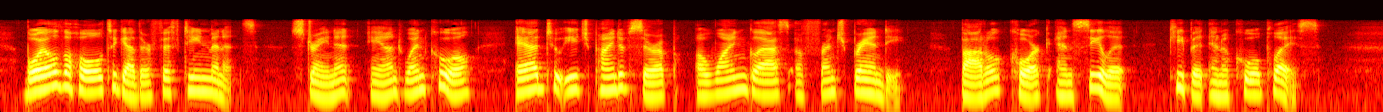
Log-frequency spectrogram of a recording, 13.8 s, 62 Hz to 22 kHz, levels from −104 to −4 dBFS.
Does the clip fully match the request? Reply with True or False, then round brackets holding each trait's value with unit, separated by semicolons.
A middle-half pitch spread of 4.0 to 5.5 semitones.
True (4.7 semitones)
